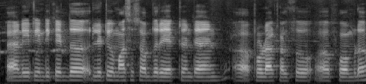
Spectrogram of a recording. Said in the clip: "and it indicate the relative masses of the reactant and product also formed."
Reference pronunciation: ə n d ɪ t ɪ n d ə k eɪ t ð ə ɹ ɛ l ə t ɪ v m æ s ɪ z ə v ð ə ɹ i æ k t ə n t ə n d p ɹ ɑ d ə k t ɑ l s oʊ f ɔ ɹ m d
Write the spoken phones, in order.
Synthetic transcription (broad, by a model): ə n d ɪ t ɪ n d ə k eɪ t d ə ɹ ɛ l ə t ɪ v m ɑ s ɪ s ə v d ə ɹ i æ k t ə n t ə n d p ɹ ɑ d ə k t ɑ l s oʊ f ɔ ɹ m d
